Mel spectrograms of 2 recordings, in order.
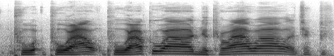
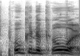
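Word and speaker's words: Puka Nacua: and you're still like Puakua, Nicaragua. This isn't a Moana movie, Jimbo. It's Puka Nakua. It's very easy to pronounce. It's got a rhythmic to it. It's almost got a melody to it.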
